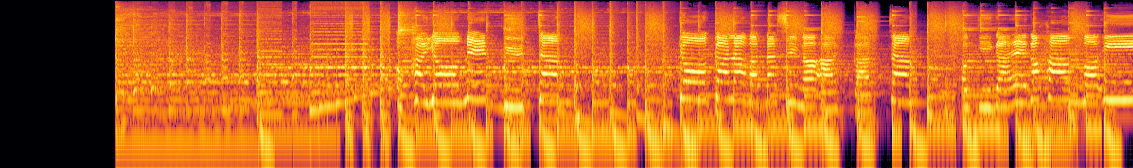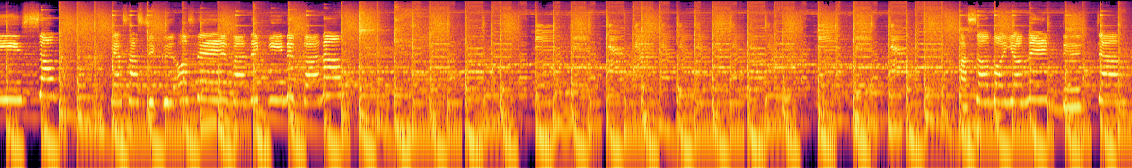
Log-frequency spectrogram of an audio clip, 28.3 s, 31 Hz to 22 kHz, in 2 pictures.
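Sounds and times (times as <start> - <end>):
solo dance music: 1.4 - 28.3.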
